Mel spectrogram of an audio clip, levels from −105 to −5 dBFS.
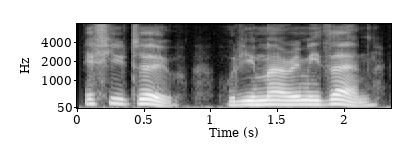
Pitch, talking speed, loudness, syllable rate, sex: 140 Hz, 180 wpm, -14 LUFS, 4.8 syllables/s, male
